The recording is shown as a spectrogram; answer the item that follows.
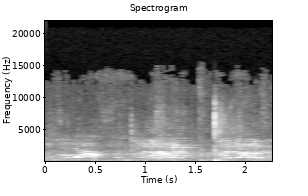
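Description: A single sharp thud of a football being struck, about three-quarters of the way in, over players shouting and calling on the pitch.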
